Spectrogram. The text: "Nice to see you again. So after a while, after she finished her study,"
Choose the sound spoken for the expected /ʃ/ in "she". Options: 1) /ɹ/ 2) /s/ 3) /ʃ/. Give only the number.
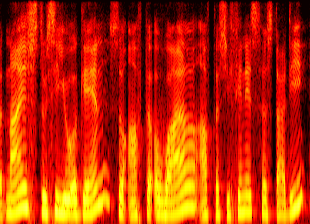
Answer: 3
